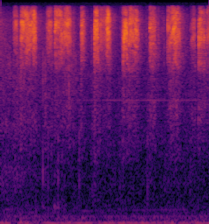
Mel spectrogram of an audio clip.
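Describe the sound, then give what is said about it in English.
Faint pen strokes writing out the word compassion: a run of many short, scratchy strokes in an uneven rhythm over a quiet background. “So below the word love, I'll write the word compassion.”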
